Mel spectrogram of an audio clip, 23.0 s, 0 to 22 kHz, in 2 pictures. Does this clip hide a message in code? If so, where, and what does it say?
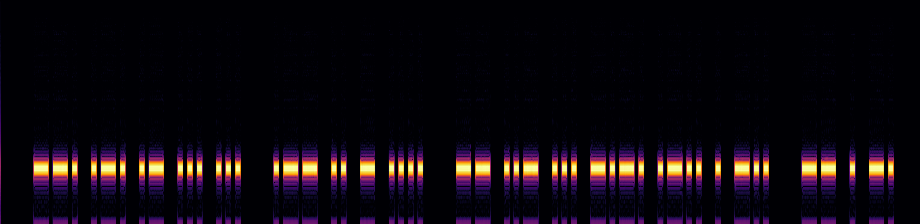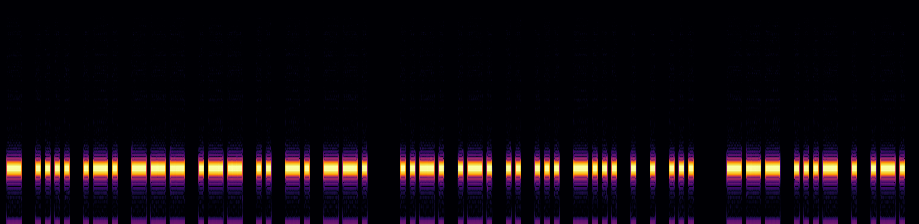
Yes: Morse code from 0.4 to 22.8 s, heard as a keyed tone, about 20 wpm, 1000 Hz. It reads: GRASS WITH MUSCLED MEN THROWING FRISBEES OVER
